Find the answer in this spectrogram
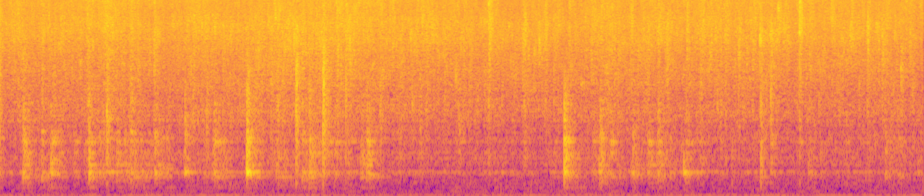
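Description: Chopped onions, garlic and green chilli sizzling as they fry in oil in a nonstick frying pan. A wooden spatula stirs them, making scattered taps and scrapes against the pan.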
